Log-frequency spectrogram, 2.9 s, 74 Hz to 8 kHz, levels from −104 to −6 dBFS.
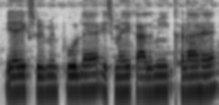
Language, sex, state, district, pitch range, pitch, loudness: Hindi, male, Jharkhand, Deoghar, 135-140 Hz, 140 Hz, -16 LUFS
